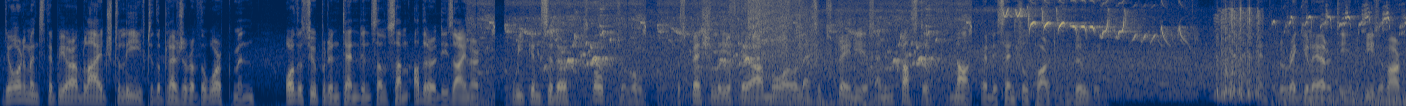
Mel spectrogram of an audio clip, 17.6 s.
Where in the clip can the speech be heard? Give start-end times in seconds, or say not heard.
0.0-13.8, 15.7-17.5.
